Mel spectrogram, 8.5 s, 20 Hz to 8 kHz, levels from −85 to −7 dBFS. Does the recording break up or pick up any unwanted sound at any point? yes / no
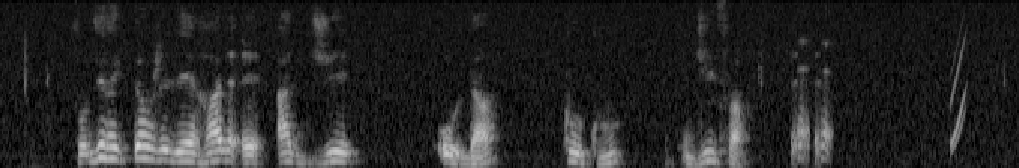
yes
